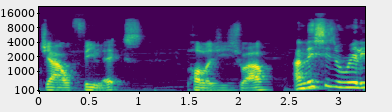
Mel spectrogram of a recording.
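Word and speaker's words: João Félix: And it is Joao Felix, not Joao Felix.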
